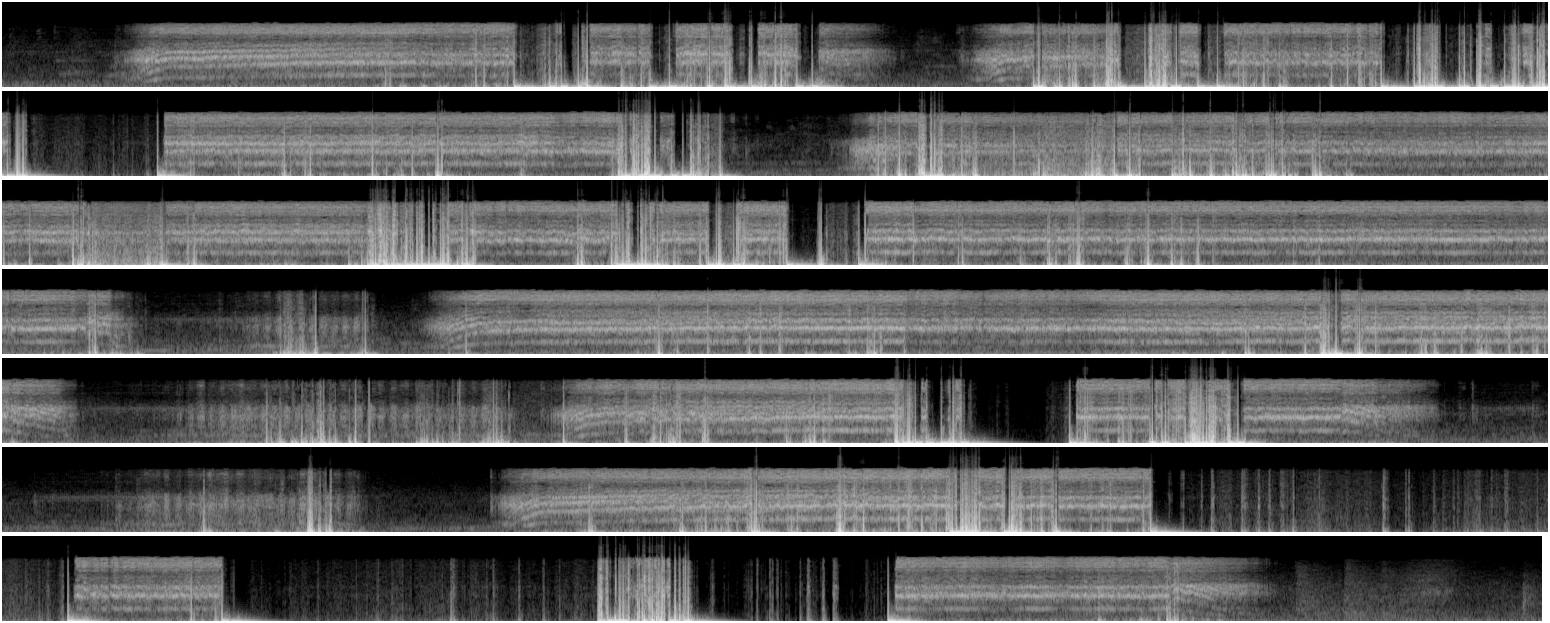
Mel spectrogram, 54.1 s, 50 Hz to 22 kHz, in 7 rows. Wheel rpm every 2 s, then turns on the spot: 100, 150, 80, 160, 160, 90, 140, 160, 160, 160, 170, 150, 50, 160, 160, 90, 40, 150, 140, 10, 50, 160, 170, 170, 170, 160, 30.
38-40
